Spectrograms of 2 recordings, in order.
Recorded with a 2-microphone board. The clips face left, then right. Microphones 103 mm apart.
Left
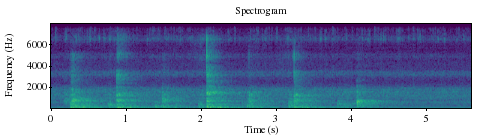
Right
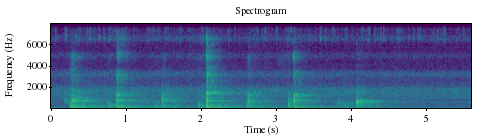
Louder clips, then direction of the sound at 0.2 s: Right 1 dB; 30° right (ahead or behind).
